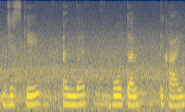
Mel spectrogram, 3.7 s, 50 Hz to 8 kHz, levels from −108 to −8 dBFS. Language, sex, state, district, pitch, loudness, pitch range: Hindi, female, Chandigarh, Chandigarh, 190 Hz, -14 LUFS, 185-195 Hz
